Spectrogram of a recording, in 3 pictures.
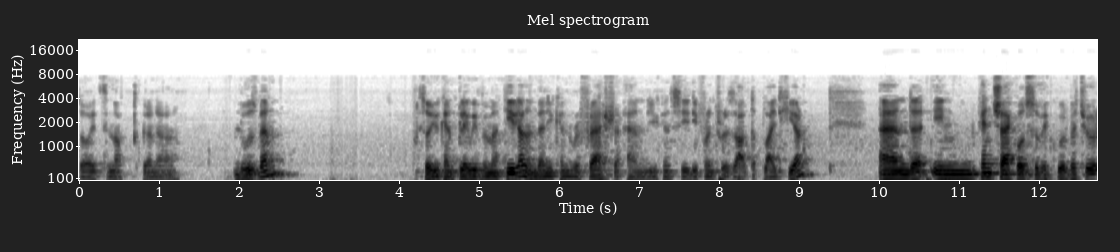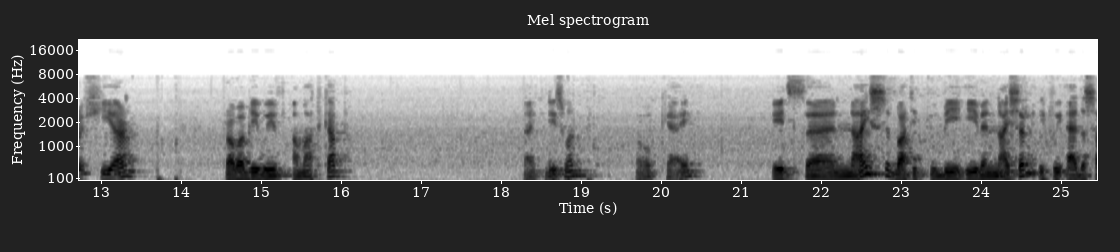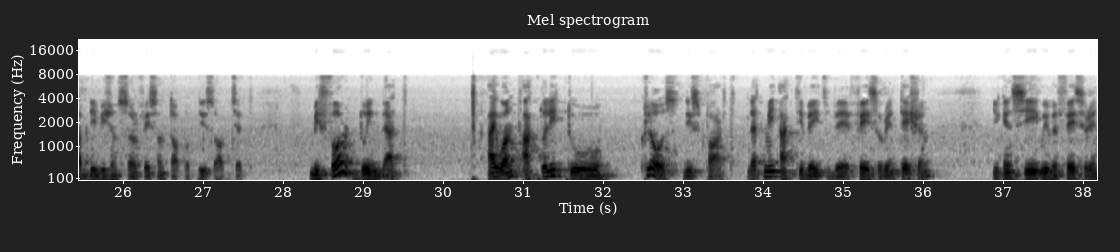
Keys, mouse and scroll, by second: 0.3 click, 0.6 click, 1.0 click, 1.5 click, 2.2 KP_Decimal, 3.0-6.2 shift+middle drag, 7.6 scroll down 2, 7.8-8.4 shift+middle drag, 8.4-8.8 scroll up 2, 8.8-9.5 middle drag, 9.5 scroll up 2, 10.1 scroll down 2, 10.4 shift+middle drag, 10.6-11.4 scroll up 1, 11.4 click, 11.9-13.3 middle drag, 13.3 scroll down 2, 13.5-16.3 shift+middle drag, 16.3-18.3 drag, 18.7-20.2 shift+middle drag, 20.2-20.5 scroll up 1, 20.5-23.6 middle drag, 25.8-26.8 scroll down 1, 26.8-29.6 shift+middle drag, 29.9-30.2 scroll up 1, 30.2 shift+middle click, 30.7 scroll up 1, 31.0-32.0 shift+middle drag, 32.2-35.1 middle drag, 35.1-35.8 drag, 35.8-38.1 middle drag.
